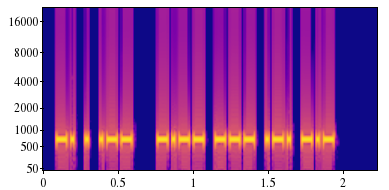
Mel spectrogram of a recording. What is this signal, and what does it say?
Morse code, heard as a keyed tone, about 62 wpm, 700 Hz. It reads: NEW YORK
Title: Speed-Racing Common QSO Phrases - 50wpm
